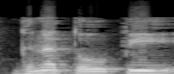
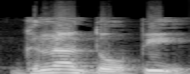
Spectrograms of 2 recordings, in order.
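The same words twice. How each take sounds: No difference in how they are said.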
